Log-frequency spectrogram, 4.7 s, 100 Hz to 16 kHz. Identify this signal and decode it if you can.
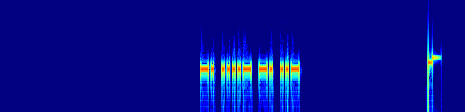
Morse code, heard as a keyed tone, about 41 wpm, 700 Hz. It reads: N4NU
